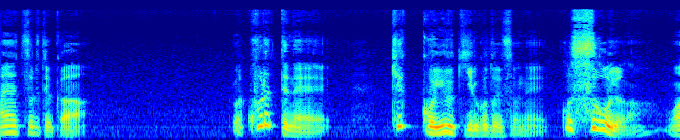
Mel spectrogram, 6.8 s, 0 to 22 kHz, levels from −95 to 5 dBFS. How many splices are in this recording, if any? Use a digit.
1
